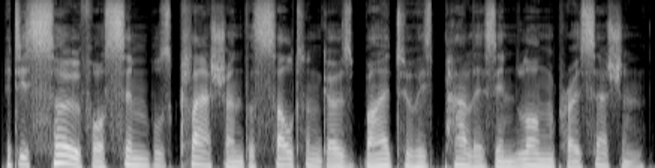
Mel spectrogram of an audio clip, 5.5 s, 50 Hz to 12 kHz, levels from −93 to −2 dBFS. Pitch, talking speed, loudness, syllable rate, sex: 115 Hz, 185 wpm, -21 LUFS, 4.3 syllables/s, male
